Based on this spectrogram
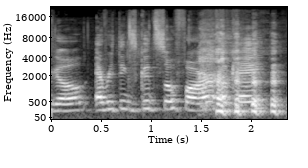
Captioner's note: laughs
